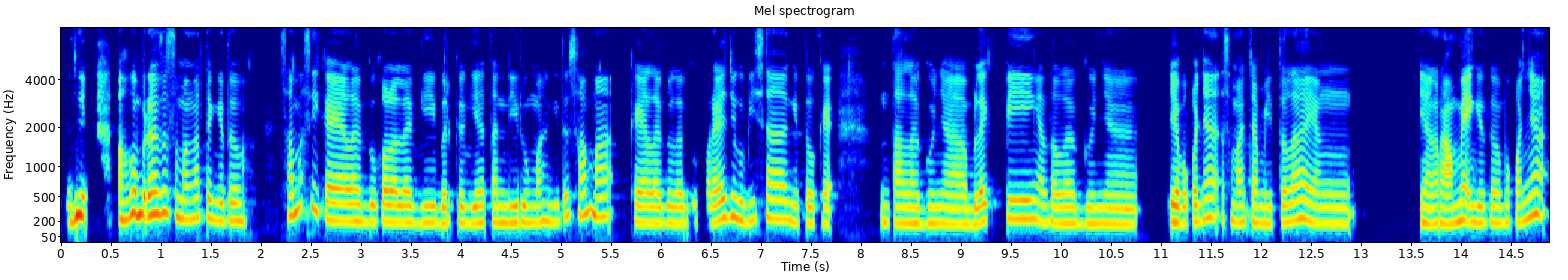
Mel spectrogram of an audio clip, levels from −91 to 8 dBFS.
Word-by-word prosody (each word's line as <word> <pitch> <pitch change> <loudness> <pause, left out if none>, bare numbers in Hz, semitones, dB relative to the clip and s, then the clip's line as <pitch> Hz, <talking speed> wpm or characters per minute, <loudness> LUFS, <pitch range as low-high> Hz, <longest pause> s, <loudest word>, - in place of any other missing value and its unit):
jadi 260 +8 +10 0.4
aku 225 +6 +4
merasa 280 +3 +7
semangatnya 240 0 -1
gitu, 210 +1 -2 0.5
sama 280 +6 +3
sih 345 - 0
kayak 210 -2 +3
lagu 195 -1 0
kalau 195 -1 +4
lagi 185 -1 -1 0.2
berkegiatan 190 0 -1
di 185 - +2
rumah 185 0 -1
gitu 215 +6 -3
sama 270 -1 +2 0.3
kayak 185 -1 0
lagu-lagu 180 0 -2
Korea 190 +4 +1
juga 225 -4 +3
bisa 235 +2 -3 0.2
gitu 185 0 -5
kayak, 175 -2 -4 0.5
entah 185 -1 -3
lagunya 180 +1 -2 0.2
BLACKPINK 205 +5 +1
atau 185 -1 -3
lagunya, 180 0 -2 0.6
ya 195 - +7
pokoknya 195 +5 0 0.2
semacam 190 -2 -3
itulah 195 +4 -1
yang, 180 -1 -4 1.0
yang 180 -2 0
rame 180 +5 +2
gitu 185 +1 -2
pokoknya 195 +6 -1
195 Hz, 150 wpm, -23 LUFS, 185-220 Hz, 1.0 s, jadi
